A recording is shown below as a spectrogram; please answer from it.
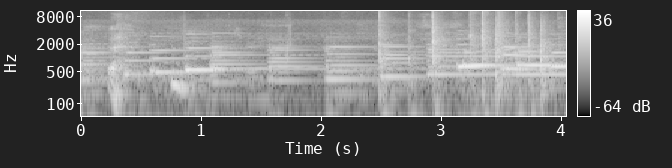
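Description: Casio electronic keyboard played with a piano voice: a slow line of held notes stepping from one pitch to the next, with a quick run of sharp clicks starting about two and a half seconds in.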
